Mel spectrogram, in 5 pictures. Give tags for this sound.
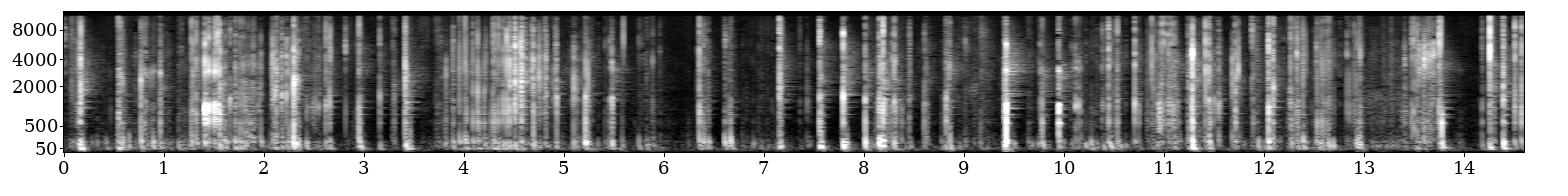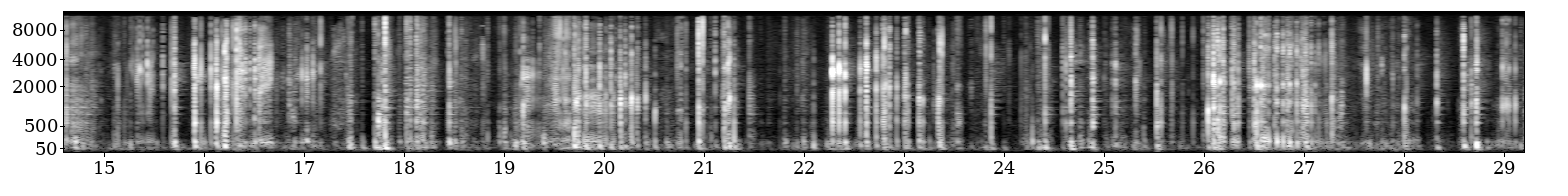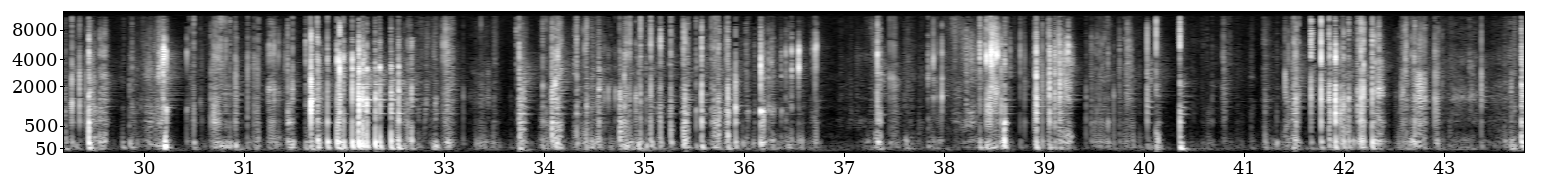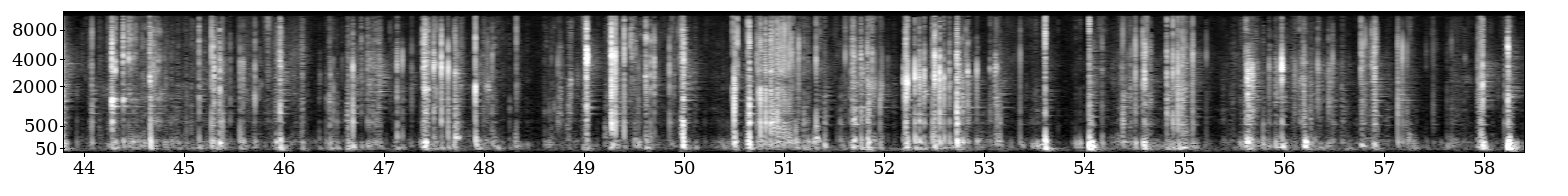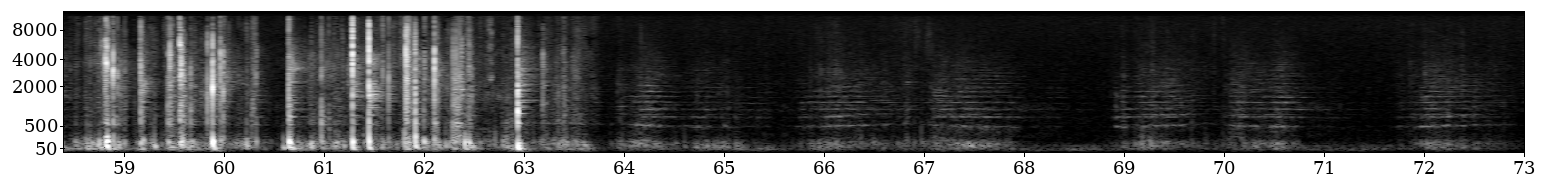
big; movement; rubber; rubber-ball; slow-movement; texture

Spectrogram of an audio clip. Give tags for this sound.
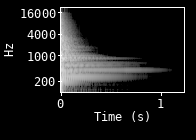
1-shot; drum; multisample; snare; velocity

